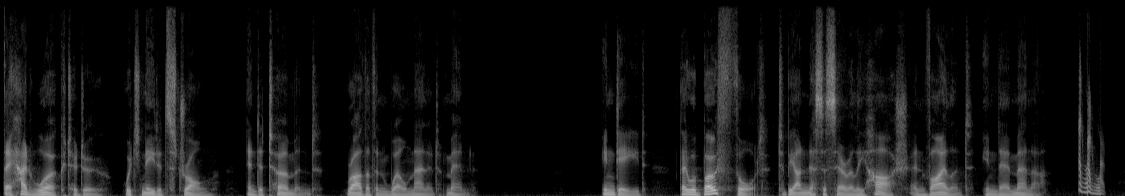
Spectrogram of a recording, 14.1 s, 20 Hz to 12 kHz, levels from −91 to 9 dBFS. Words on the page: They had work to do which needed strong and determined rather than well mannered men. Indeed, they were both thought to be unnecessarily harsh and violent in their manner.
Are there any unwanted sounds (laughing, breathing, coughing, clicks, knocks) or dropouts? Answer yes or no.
yes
